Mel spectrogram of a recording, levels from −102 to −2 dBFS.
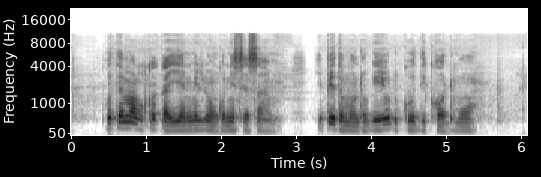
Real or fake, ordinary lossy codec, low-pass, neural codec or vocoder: fake; none; none; vocoder, 22.05 kHz, 80 mel bands, Vocos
